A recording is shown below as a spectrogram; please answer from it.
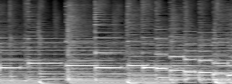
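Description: Instrumental break of a Corsican song, with no singing: a melody played on an electronic keyboard over a plucked, guitar-like accompaniment.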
